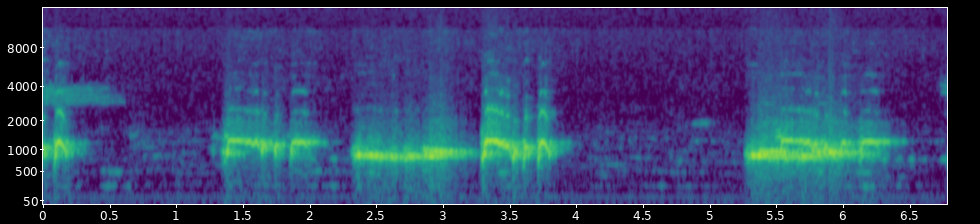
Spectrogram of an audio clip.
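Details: Local zebra dove singing as a lure to make lazy doves call: several rolling, stuttering coo phrases in quick succession, some with a drawn steady opening note, followed by a pause and one more phrase.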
